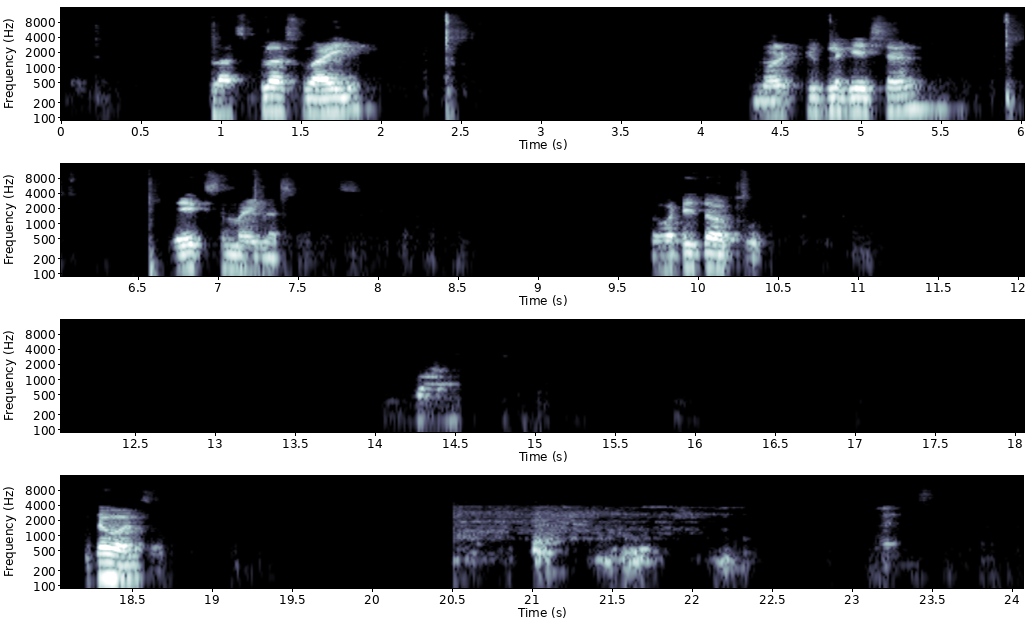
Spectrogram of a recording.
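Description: A young man speaks calmly in short phrases through a computer microphone, with pauses between them.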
